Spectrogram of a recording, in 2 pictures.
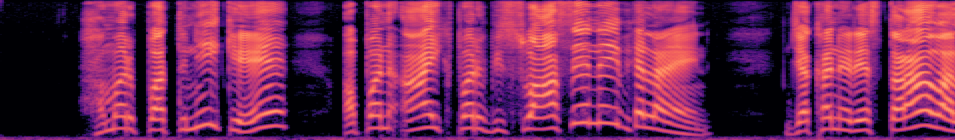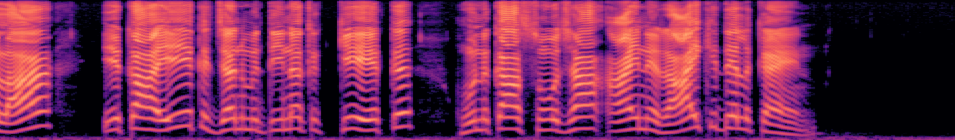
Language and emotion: Maithili, surprised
